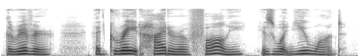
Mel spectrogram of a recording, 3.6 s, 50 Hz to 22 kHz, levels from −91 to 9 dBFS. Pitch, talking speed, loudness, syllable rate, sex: 195 Hz, 185 wpm, -20 LUFS, 4.9 syllables/s, female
